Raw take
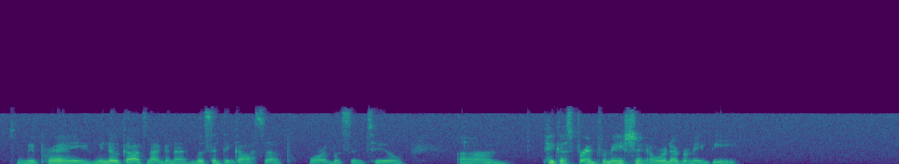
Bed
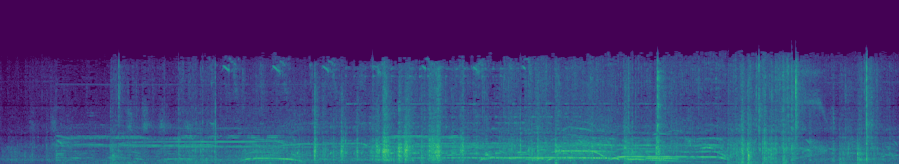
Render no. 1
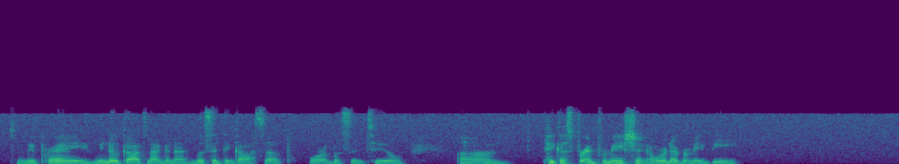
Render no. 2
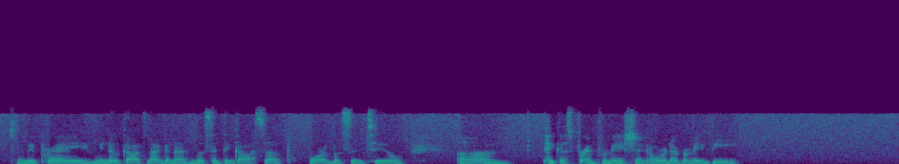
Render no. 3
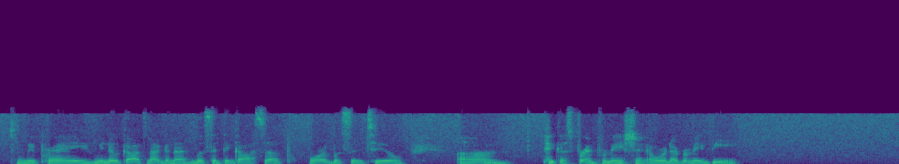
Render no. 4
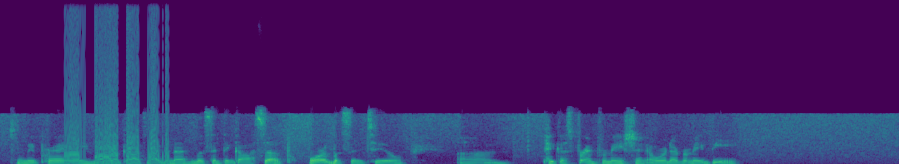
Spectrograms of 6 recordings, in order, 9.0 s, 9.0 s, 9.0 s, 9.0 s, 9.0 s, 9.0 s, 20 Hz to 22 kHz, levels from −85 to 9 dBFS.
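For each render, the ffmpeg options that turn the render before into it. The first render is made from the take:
-af "afftdn=nr=6:nf=-49"
-af "acompressor=threshold=-34dB:ratio=4"
-af "volume=8dB"
-filter_complex "[0:a]asettb=1/sr,asplit=3[a][b][c];[a]atrim=end=0.644[d];[b]atrim=start=0.64:end=1.69,asetpts=PTS-STARTPTS,afade=t=in:d=0.004:c=qsin,afade=t=out:st=1.046:d=0.004:c=qsin,aeval=exprs='(mod(13.3*val(0)+1,2)-1)/13.3':c=same[e];[c]atrim=start=1.686[f];[d][e]acrossfade=d=0.004:c1=hsin:c2=qsin[g];[g][f]acrossfade=d=0.004:c1=qsin:c2=hsin,asettb=1/sr,asplit=3[h][i][j];[h]atrim=end=2.574[k];[i]atrim=start=2.57:end=3.37,asetpts=PTS-STARTPTS,afade=t=in:d=0.004:c=qsin,afade=t=out:st=0.796:d=0.004:c=qsin,acontrast=61[l];[j]atrim=start=3.366[m];[k][l]acrossfade=d=0.004:c1=hsin:c2=qsin[n];[n][m]acrossfade=d=0.004:c1=qsin:c2=hsin,asettb=1/sr,asplit=3[o][p][q];[o]atrim=end=4.174[r];[p]atrim=start=4.17:end=5.13,asetpts=PTS-STARTPTS,afade=t=in:d=0.004:c=qsin,afade=t=out:st=0.956:d=0.004:c=qsin,equalizer=f=820:w=0.31:g=-9.5[s];[q]atrim=start=5.126[t];[r][s]acrossfade=d=0.004:c1=hsin:c2=qsin[u];[u][t]acrossfade=d=0.004:c1=qsin:c2=hsin"

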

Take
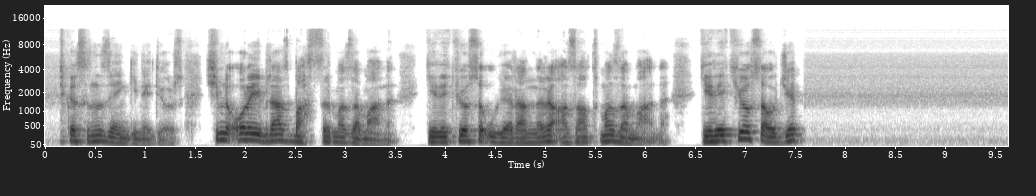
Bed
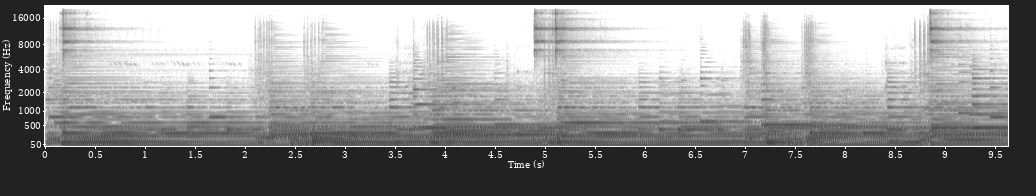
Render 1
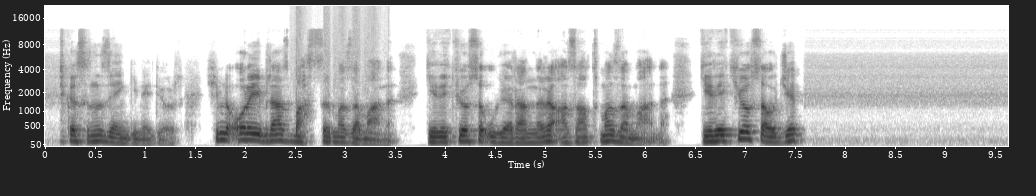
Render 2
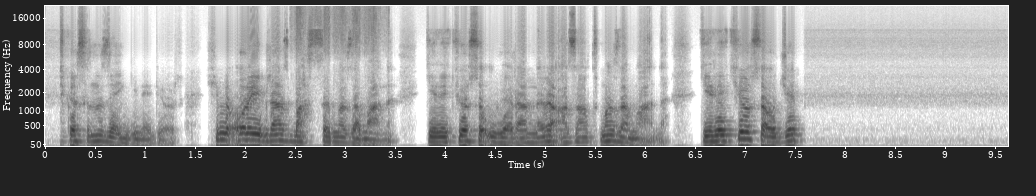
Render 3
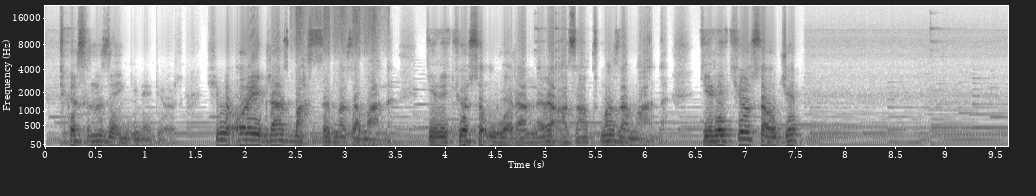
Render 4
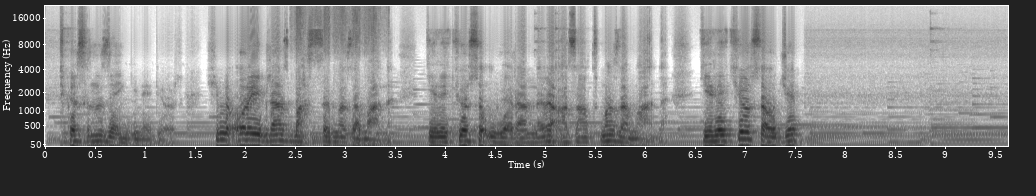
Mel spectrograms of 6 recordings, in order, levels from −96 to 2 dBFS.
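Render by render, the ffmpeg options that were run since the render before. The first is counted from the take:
-filter_complex "[0:a]asettb=1/sr,asplit=3[a][b][c];[a]atrim=end=0.784[d];[b]atrim=start=0.78:end=1.9,asetpts=PTS-STARTPTS,afade=t=in:d=0.004:c=qsin,afade=t=out:st=1.116:d=0.004:c=qsin,lowpass=1.6k[e];[c]atrim=start=1.896[f];[d][e]acrossfade=d=0.004:c1=hsin:c2=qsin[g];[g][f]acrossfade=d=0.004:c1=qsin:c2=hsin,asettb=1/sr,asplit=3[h][i][j];[h]atrim=end=2.444[k];[i]atrim=start=2.44:end=3.44,asetpts=PTS-STARTPTS,afade=t=in:d=0.004:c=qsin,afade=t=out:st=0.996:d=0.004:c=qsin,acrusher=bits=6:mode=log:mix=0:aa=0.000001[l];[j]atrim=start=3.436[m];[k][l]acrossfade=d=0.004:c1=hsin:c2=qsin[n];[n][m]acrossfade=d=0.004:c1=qsin:c2=hsin"
-af "aeval=exprs='if(lt(val(0),0),0.251*val(0),val(0))':c=same,aexciter=amount=15.9:drive=2.5:freq=7k"
-filter_complex "[1:a]volume=-12.5dB[a];[0:a][a]amix=inputs=2:normalize=0"
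-af "volume=6.5dB"

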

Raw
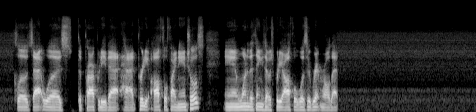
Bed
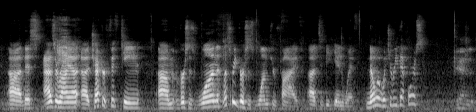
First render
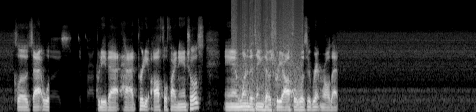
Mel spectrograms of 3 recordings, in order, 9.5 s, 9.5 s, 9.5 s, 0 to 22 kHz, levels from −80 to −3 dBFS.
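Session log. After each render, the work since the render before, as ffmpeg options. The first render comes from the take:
-filter_complex "[0:a]asplit=3[a][b][c];[a]afade=t=out:st=0.97:d=0.02[d];[b]bandpass=f=5.3k:t=q:w=18,afade=t=in:st=0.97:d=0.02,afade=t=out:st=1.92:d=0.02[e];[c]afade=t=in:st=1.92:d=0.02[f];[d][e][f]amix=inputs=3:normalize=0,asettb=1/sr,asplit=3[g][h][i];[g]atrim=end=4.634[j];[h]atrim=start=4.63:end=6.07,asetpts=PTS-STARTPTS,afade=t=in:d=0.004:c=qsin,afade=t=out:st=1.436:d=0.004:c=qsin,aeval=exprs='val(0)+0.5*0.112*sgn(val(0))':c=same[k];[i]atrim=start=6.066[l];[j][k]acrossfade=d=0.004:c1=hsin:c2=qsin[m];[m][l]acrossfade=d=0.004:c1=qsin:c2=hsin"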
